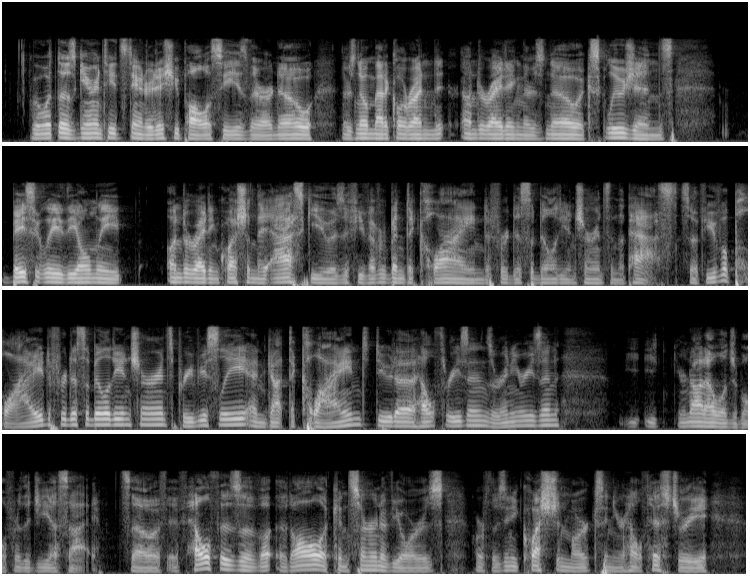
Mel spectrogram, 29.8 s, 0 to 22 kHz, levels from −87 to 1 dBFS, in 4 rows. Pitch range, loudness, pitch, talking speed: 100-125 Hz, -23 LUFS, 110 Hz, 170 wpm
